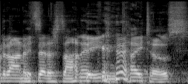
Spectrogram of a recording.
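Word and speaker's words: Baten Kaitos: Bait and Kaitos. There you go, Kratos, that's yeah. it. That's how you say it.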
